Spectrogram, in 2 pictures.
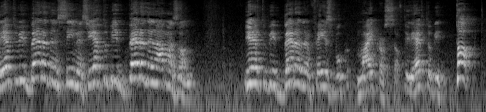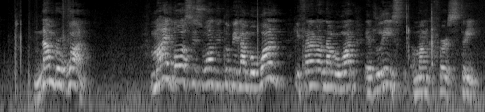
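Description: A man's voice: very high voice, animated, moderate pace, a little hiss or hum. A man in his sixties from Croatia, speaking English with a Croatian accent, giving an emphatic, provocative keynote lecture and moving about the stage. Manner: emphatic, provocative, pacing and gesturing. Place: large conference hall. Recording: echoey hall from far off.

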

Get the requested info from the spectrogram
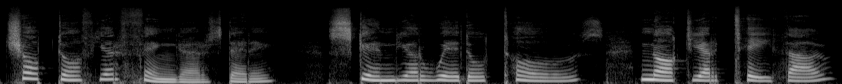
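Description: A man voicing a mocking, menacing, bawdy washerwoman in an audiobook, with drawn-out colloquial taunts. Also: sits high, animated, a little mellow, no room sound, clean studio sound, pitched above the performer's own voice, exaggerated voice. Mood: mock-tender menace. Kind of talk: dramatic audiobook character acting.

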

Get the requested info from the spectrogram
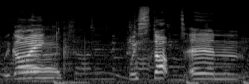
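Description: A woman's voice: sits high, fairly even intonation, drawn-out words, vocal fry, sharp tone, faint music behind. A young woman, chatting playfully and giggling as she vlogs into a phone from a car. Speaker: vlogger. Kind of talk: casual vlog chat. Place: inside a car.

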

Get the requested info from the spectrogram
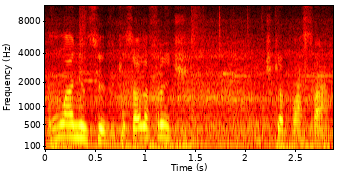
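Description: A man talks in a relaxed, slangy way while he rides a motorcycle outdoors. The sound comes from a helmet-mounted camera mic. Music plays clearly underneath his voice. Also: high-pitched, normal speed. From Manaus, Brazil. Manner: chatty, laid-back slang, frequent laughs. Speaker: motovlogger. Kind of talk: casual motorcycle vlog commentary. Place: riding a motorcycle on city streets outdoors.

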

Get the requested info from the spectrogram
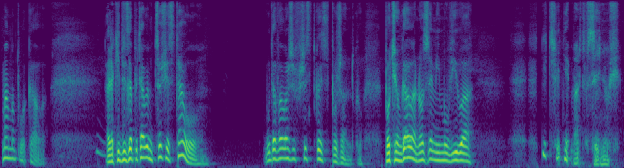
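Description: Old grandpa in kids radio play, playful n affectionate, slow, super swoopy storyteller voice. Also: male voice, on the high side, very animated, mellow, breathy edge, exaggerated voice. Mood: wistful, hesitant. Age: 70s. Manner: chuckling, theatrical, hesitant. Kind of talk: children's radio play acting.

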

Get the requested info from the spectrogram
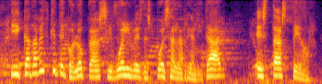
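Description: An actress voices a blunt woman counsellor in a dubbed documentary, pressing her point in Castilian Spanish. Her pitch is average, and a clear murmur of people sits behind her. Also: sing-song, moderate pace, lightly acted. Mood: blunt, insistent. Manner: blunt, insistent. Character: blunt, no-nonsense woman counselling recovering addicts. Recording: busy room chatter behind.

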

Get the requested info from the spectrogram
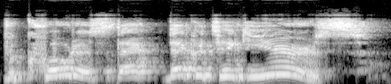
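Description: A man's voice: extremely high pitch, expressive, slow, roomy sound, lo-fi sound, pitched above the performer's own voice, heavily acted. A man voicing a timid, stammering young schoolboy in a radio play. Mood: hesitant, hopeful. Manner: nervous, stammering. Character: timid young schoolboy answering his stern mother.

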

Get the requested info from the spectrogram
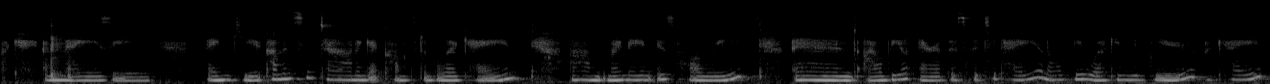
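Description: Woman, slow pace, mellow soft voice, half-whispered ASMR, gentle therapist roleplay, keyboard typing behind. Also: mid-range voice, fairly even intonation, gravelly. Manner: hushed, often slipping into whisper; gentle, reassuring questioning. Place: small indoor room at a desk. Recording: soft background noise, keyboard clicks. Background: computer keyboard typing.

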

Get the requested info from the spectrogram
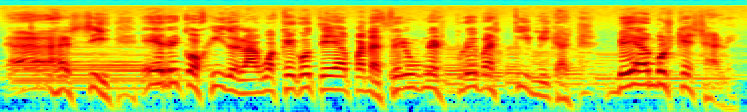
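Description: A man's voice: sits high, expressive, moderate pace. A man voicing a curious little old gnome scientist in a cartoon, with music behind. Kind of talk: cartoon dub acting.

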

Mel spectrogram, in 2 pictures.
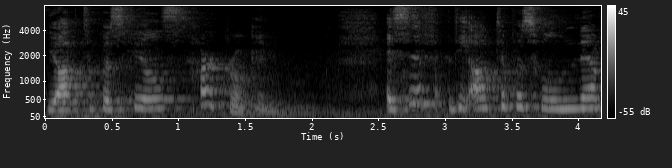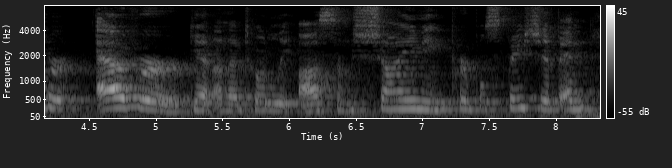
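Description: An American woman in her sixties reads a picture book aloud as a children's storyteller, expressive and explaining things simply. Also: on the high side, normal speed. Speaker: children's storytime reader at a library. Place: library children's room, indoors. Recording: roomy, echoey indoor sound.

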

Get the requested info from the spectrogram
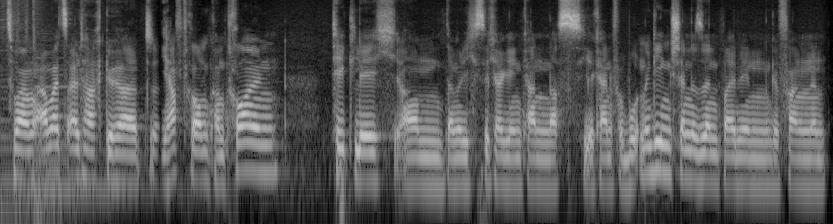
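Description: A male prison officer explains his daily work for an interview. His voice is mid-pitched and mellow, and his delivery is measured and matter-of-fact.

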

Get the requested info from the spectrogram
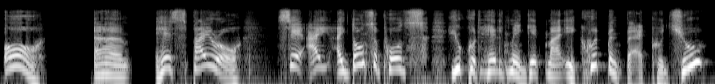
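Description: A woman playing an excitable, flustered scientist in a video game, stammering and exclaiming. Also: mid-range voice, unhurried, slightly rough, dry recording, clean studio sound, full character voice. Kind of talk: animated video game character dialogue.

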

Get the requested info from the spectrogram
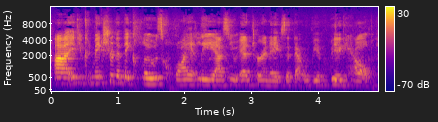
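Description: A woman's voice: medium pitch, fairly even intonation, normal speed, pushed and bright. A woman host and instructor giving welcoming announcements to a live audience in an indoor room. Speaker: acting instructor and event host. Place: meeting room stage, indoors. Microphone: far camera. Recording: distant camera mic, clear background noise.

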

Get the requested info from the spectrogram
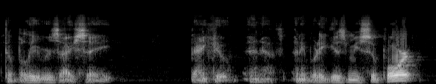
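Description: An older man with an Upstate New York and New Jersey accent, giving a halting, insistent monologue lecture with sudden loud emphasis. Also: deep voice, little pitch movement, vocal fry, slightly rough. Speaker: self-styled preacher lecturing on camera.

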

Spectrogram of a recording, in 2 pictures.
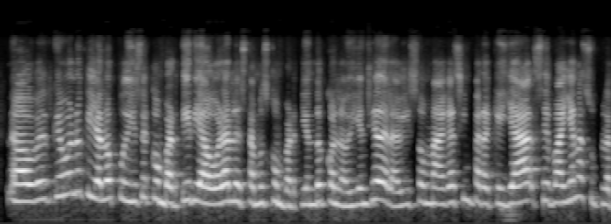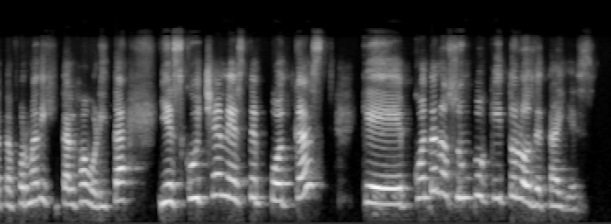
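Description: A young adult woman interviewing a guest over a video call from home, warm and enthusiastic. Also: high-pitched, a little fast. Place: home room.

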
